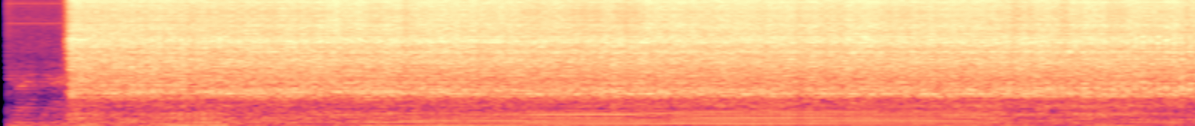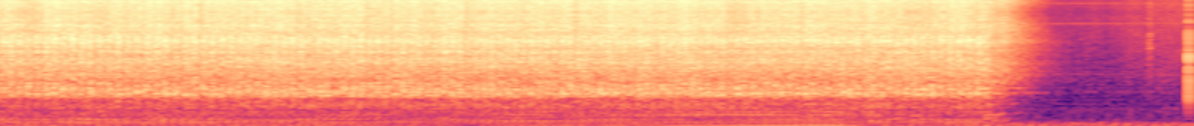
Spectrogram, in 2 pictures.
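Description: ProJack scissor jack running as it raises the rear of a dragster: a loud steady hiss with a low hum beneath, starting just after the beginning and cutting off abruptly near the end once the lift is up.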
